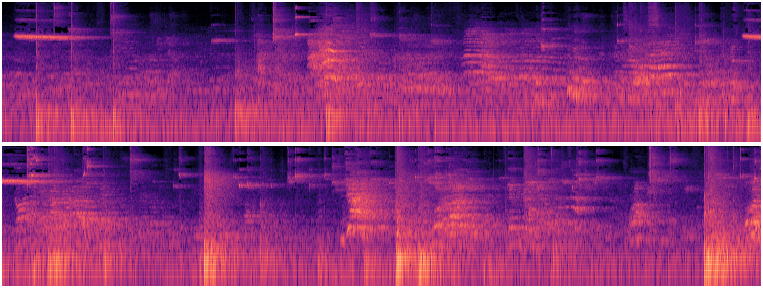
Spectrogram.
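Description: Volleyballs being struck and bouncing on a hardwood gym floor, sharp smacks echoing in a large hall, with players' voices calling out between them. The loudest hits come a little past the middle and near the end.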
